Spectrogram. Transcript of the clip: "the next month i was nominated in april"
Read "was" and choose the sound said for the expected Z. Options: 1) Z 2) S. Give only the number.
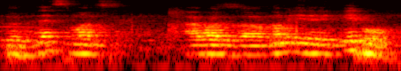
1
